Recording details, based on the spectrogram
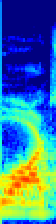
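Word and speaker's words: word: So that's the moment you ক্যান say keep your ওয়ার্ড। সো আরটা কি বলবেন, silent. In America আরটা উচ্চারণ করবে, ব্রিটিশ পিপল ওরা আরটা উচ্চারণ করবে না, সো ইউ ক্যান সে the keep your ওয়ার্ড, okay.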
